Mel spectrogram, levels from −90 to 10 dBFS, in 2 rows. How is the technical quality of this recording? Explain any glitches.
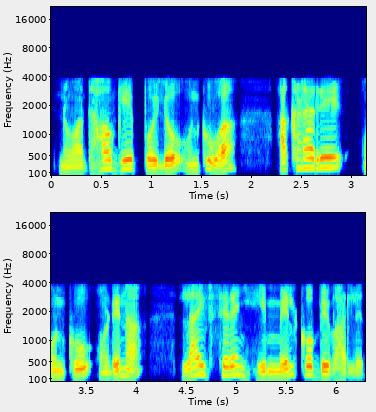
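No glitches turn up here; the speech comes over the G.711 telephone coding as a normal phone call would, with the usual narrow band that cuts off a little below 3.8 kHz.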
